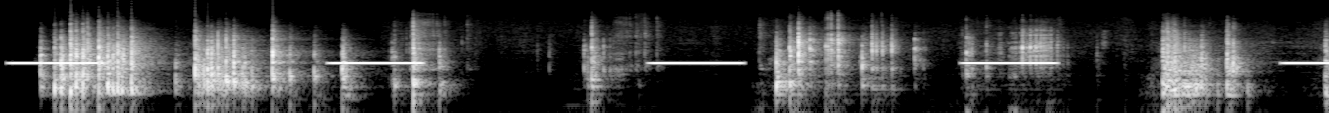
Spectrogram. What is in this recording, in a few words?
Creaky Floor Horror Sound Effect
